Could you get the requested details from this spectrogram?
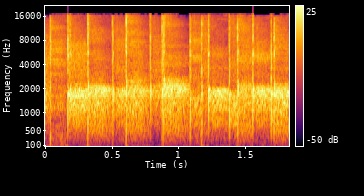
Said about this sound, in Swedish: Så Glenn Schiller, om du skulle höra detta faktiskt så eh, får du här en applåd av oss faktiskt.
